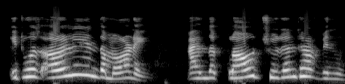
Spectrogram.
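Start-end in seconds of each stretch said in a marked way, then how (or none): none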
